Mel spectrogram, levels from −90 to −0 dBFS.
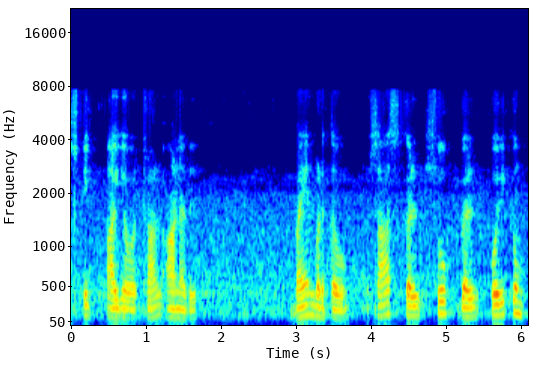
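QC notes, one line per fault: throughout, Bluetooth LC3 compression: likely a low-bitrate LE Audio link, fitting roughly 24 kbps, discarding upper spectrum; speech turns breathy and grainy, with nothing above 7.7 kHz.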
